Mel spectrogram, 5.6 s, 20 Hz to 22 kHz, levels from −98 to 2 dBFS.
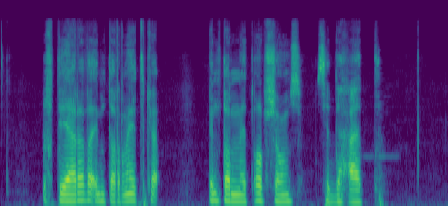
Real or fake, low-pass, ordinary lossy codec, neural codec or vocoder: fake; 14.4 kHz; none; codec, 44.1 kHz, 3.4 kbps, Pupu-Codec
